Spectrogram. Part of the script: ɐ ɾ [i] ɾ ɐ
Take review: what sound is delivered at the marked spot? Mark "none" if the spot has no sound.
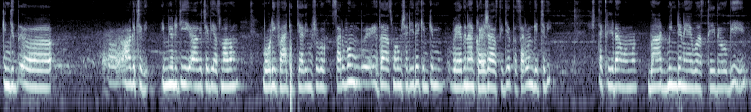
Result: iː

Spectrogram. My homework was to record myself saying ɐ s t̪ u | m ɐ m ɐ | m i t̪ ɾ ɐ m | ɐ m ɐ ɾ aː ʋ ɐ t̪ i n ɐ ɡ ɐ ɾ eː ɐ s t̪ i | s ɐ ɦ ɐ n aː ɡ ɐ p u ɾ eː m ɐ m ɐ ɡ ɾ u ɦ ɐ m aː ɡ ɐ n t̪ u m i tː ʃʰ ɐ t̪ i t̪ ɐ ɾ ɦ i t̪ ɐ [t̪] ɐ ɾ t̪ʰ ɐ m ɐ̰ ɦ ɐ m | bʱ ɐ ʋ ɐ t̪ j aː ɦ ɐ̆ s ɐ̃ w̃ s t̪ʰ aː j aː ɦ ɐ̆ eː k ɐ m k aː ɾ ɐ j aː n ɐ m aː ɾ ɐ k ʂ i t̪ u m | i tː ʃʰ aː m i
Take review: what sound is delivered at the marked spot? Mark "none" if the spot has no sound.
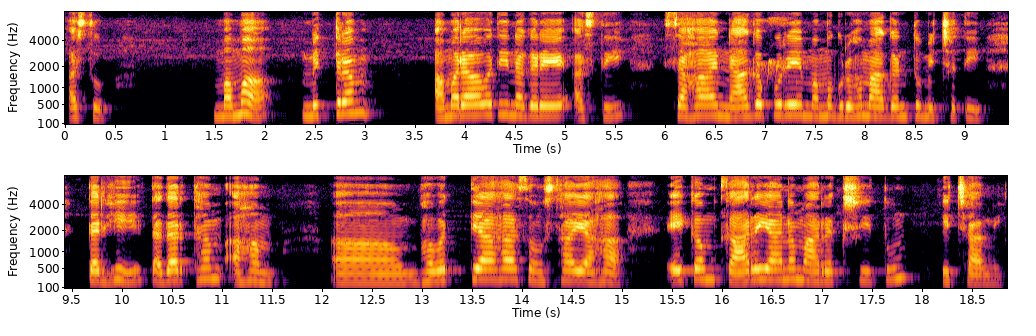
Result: d̪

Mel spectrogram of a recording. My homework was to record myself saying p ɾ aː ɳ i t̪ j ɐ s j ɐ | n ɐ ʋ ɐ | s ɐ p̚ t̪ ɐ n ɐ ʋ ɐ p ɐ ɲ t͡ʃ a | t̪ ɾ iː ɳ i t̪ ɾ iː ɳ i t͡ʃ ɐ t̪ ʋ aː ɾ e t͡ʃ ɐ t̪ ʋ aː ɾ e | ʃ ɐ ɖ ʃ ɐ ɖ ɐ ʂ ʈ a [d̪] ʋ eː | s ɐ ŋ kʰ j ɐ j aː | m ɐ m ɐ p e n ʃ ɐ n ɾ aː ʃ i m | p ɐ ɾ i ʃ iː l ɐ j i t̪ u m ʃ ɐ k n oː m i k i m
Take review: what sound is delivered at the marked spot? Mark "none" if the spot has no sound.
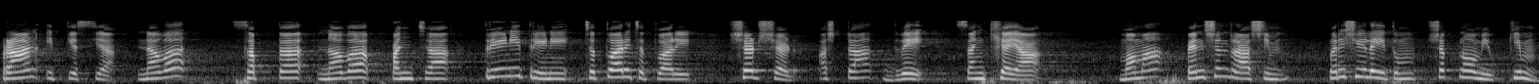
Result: d̪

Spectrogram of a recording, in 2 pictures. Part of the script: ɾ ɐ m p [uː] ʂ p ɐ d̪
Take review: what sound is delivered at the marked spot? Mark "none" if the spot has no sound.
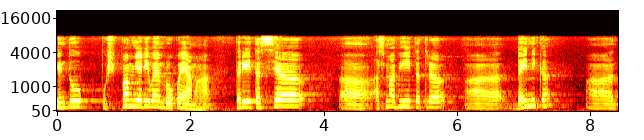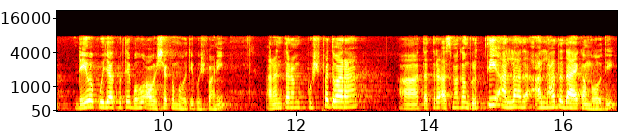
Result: u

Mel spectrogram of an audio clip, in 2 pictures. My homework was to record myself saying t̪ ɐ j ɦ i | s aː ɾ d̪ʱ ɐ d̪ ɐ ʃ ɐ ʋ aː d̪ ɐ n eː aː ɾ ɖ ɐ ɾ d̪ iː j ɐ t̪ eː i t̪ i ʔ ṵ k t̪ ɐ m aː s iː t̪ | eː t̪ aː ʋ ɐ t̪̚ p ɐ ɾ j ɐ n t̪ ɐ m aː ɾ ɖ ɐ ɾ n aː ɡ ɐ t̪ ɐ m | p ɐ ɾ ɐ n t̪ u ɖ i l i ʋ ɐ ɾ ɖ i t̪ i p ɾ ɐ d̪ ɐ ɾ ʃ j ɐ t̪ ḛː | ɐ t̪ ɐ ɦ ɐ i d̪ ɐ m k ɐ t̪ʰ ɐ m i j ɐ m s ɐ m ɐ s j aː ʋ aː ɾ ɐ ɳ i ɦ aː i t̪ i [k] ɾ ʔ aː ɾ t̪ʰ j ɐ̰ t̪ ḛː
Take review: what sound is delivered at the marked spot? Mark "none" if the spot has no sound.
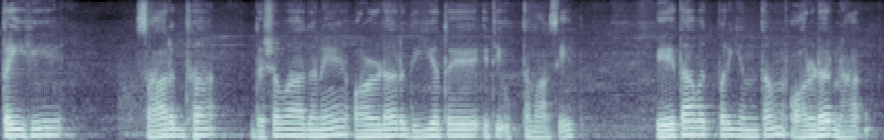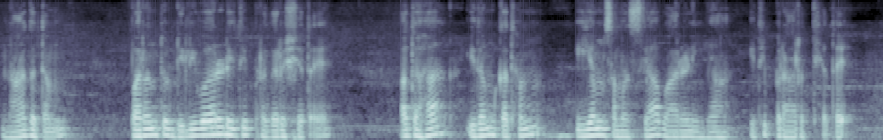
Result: p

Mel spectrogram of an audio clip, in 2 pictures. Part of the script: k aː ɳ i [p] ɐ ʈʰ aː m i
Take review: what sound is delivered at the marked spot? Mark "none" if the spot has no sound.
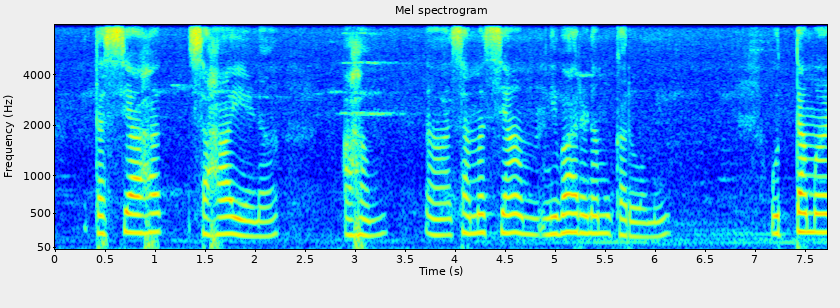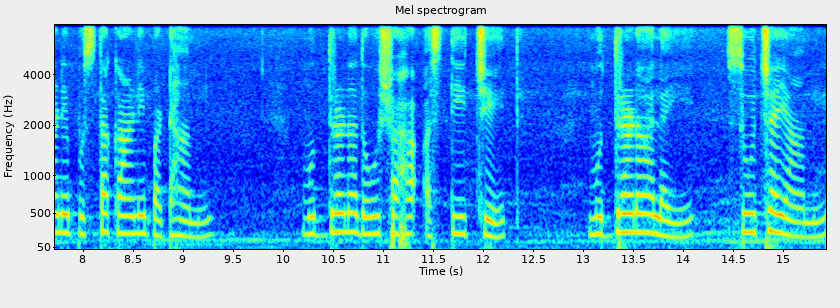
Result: p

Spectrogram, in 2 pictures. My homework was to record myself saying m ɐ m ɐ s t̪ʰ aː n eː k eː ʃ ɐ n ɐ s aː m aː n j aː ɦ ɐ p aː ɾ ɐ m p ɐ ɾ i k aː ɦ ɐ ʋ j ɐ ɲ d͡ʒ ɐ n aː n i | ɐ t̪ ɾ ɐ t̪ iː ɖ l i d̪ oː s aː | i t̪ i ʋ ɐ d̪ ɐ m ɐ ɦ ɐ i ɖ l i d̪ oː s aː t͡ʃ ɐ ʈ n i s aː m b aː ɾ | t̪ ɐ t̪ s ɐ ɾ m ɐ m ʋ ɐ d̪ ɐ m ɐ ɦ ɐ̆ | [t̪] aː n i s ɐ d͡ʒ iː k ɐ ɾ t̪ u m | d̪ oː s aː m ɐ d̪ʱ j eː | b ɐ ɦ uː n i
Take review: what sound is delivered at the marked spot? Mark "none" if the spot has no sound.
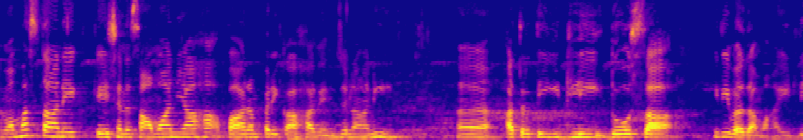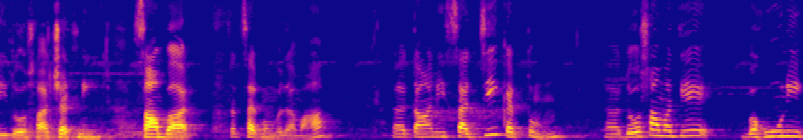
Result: t̪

